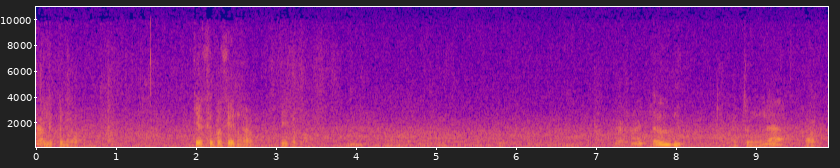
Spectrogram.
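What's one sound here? An elderly man speaks calmly nearby, in short phrases with pauses.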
